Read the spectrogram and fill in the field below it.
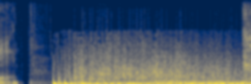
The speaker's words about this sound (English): Hey, do we have that bomb sound that we can make? Yeah.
